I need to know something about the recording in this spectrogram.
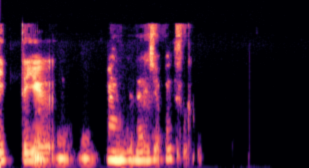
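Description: A young man asks a question through an online call.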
